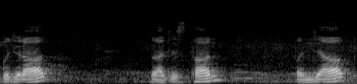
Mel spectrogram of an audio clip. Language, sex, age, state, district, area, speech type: Hindi, male, 45-60, Madhya Pradesh, Jabalpur, urban, spontaneous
